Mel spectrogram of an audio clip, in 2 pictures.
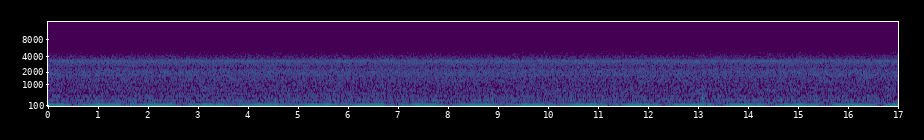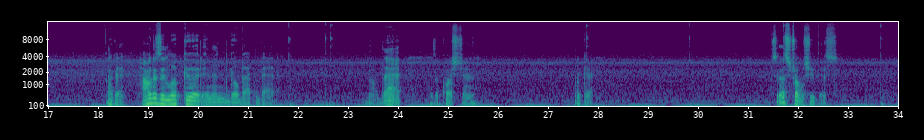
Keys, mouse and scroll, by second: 20.1-21.8 drag, 22.5 click, 25.4-27.7 drag, 29.8-31.6 drag, 32.5-33.6 drag.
